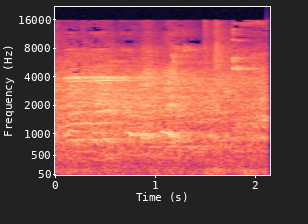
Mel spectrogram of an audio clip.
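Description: Volleyball rally in a gym: ball contacts on the hardwood court, under a steady background of spectators' voices in a large, echoing hall.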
